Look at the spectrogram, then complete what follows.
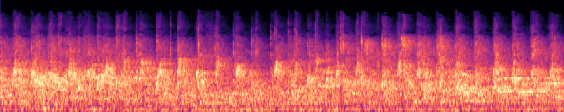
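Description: Busy hall ambience: a steady hubbub of many people with dense, irregular tapping and clattering throughout.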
